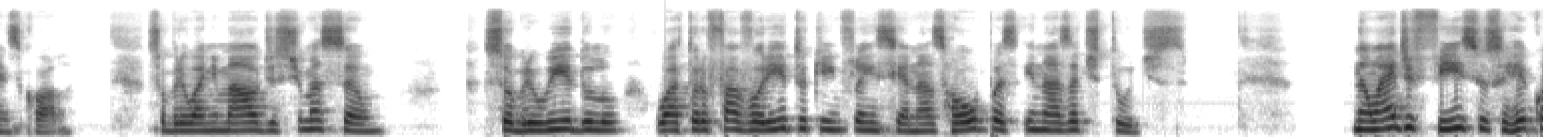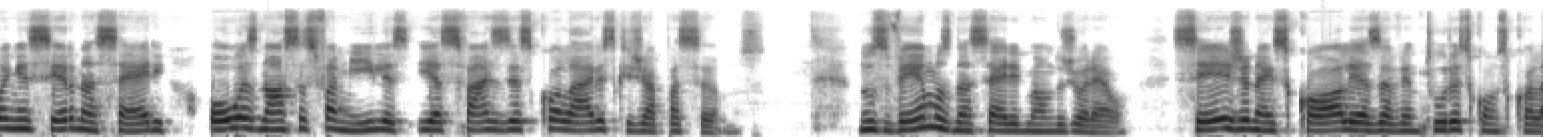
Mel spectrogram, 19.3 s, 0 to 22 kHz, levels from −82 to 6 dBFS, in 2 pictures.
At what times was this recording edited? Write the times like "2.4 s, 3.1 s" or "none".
none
